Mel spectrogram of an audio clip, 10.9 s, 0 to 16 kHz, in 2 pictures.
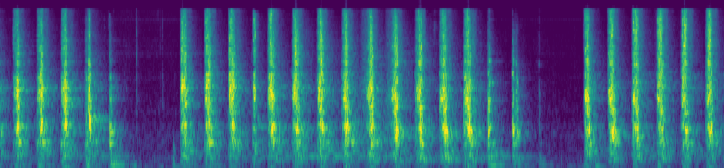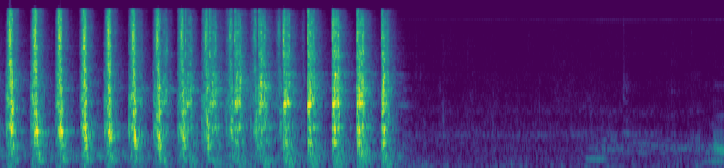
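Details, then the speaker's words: Woodturning lathe, light cuts of about 1/8 inch on dry, exposed top wood, sound differing from earlier cuts: rapid sharp ticks, about three a second, in two bursts then quiet; interrupted cut on dry wood. "I'm only taking maybe 1/8 of an inch, because this wood is on the top, which was exposed, and it has become dry. You can probably hear the difference in sound too. So I have to be a little more careful."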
